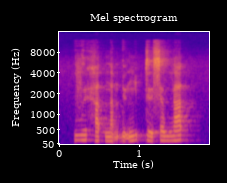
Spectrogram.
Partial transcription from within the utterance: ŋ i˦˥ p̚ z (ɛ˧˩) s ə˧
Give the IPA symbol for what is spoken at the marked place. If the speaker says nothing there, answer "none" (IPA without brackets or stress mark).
ɨ˧˩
